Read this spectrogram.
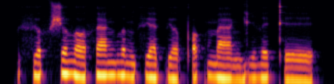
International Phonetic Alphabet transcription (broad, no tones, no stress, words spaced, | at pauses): fʲʌθʃə ðʌθæŋðəŋfʲæ pʲɐpʼʌk mæŋɡiðe kʼe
